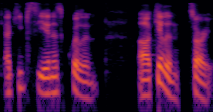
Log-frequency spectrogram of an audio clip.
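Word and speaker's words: Qilin: Killin, sorry, it's spelled Quillin, but it's Killin, right?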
